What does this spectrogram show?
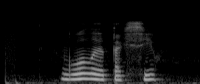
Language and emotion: Russian, neutral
